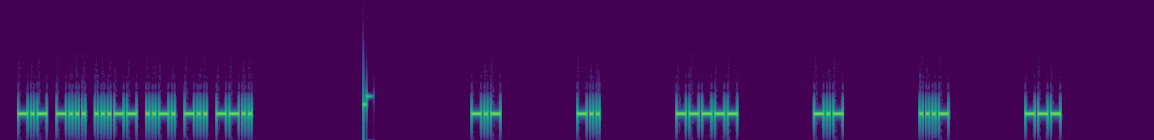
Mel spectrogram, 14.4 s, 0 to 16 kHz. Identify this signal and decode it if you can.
Morse code, heard as a keyed tone, about 31 wpm, spaced as for 13 wpm, 700 Hz. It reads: KB3FDZ KD0KVO
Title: USA Call Signs - 6 Characters - 8x Character Spacing - 30wpm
